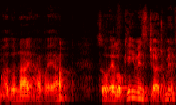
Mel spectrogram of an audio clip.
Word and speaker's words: Adonai: The word Adonai, even though we pronounce it as Adonai, which means my master or master of the universe, it is written famously as Yud and then Hey Vav Hey.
